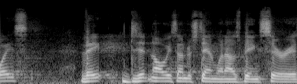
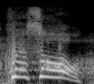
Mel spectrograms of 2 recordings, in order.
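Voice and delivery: very high, stretched-out mock holler; hammed-up high-pitched call from a distance; imitated yell. Wife on the porch to husband in the garage, imitated yell. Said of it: "I hear her yell to me".

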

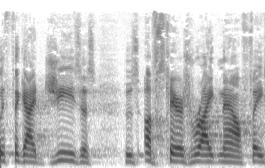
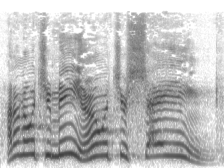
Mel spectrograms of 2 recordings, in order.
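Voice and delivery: high, loud panicky denial; flustered denial; 12 semitones higher, 7 dB louder than usual. Acted. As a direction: brush them off in a panic. Peter's flustered denial acted.

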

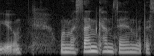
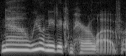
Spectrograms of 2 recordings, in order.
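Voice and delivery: retold objection; 7 semitones higher, 4 dB louder than usual. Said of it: "And I'm like".

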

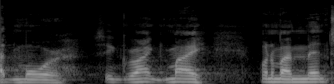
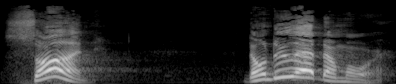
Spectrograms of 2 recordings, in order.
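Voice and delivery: much louder and higher, a father's shout; stern rebuke; 9 semitones higher, 17 dB louder, slower than usual. Retold or imitated. A father rebuking his hard-headed son, loud stern shout. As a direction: bark it out like a firm father. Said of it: "Sometimes, like".

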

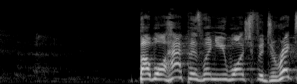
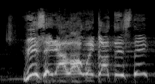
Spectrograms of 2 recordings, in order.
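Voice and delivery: much higher, gushing with excitement; thrilled. Retold or imitated. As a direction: squeal it like a kid with a treat. Thrilled renter, seven-day rental.

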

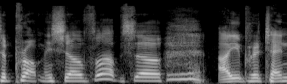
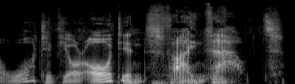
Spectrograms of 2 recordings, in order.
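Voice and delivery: whisper; 9 semitones lower, 6 dB quieter than usual. Acted. Interrogator leans in to threaten.

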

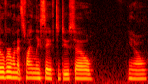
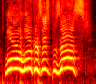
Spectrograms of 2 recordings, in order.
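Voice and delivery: much higher, much louder panicked yelling; 18 dB louder than usual. Retold or imitated. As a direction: shout to wake a sleeping mother in terror.

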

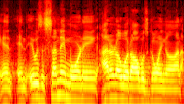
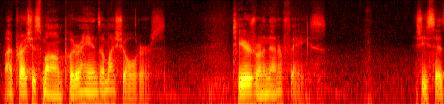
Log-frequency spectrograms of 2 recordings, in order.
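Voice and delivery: much softer and lower, sincere; tender hush; 5 semitones lower, 15 dB quieter than usual. Real, not acted. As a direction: speak gently as mother apologizing. Tender retelling of mom's apology.

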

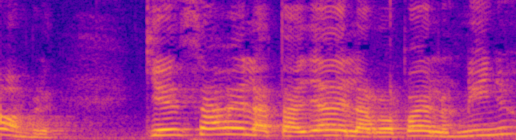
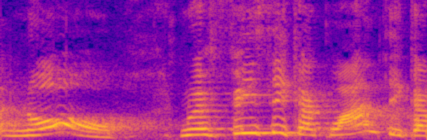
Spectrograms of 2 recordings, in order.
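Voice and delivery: usual speaking voice

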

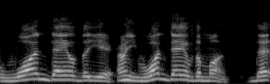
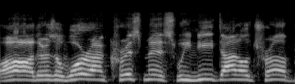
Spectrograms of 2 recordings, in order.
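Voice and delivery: mock outraged conservative; 3 semitones higher, 7 dB louder than usual. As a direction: ham up an outraged right-winger. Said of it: "and, you know".

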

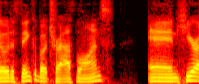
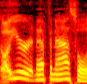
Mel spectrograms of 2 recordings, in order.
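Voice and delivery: mock offended; 9 semitones higher, faster than usual. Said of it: "They're like".

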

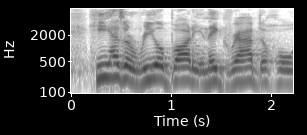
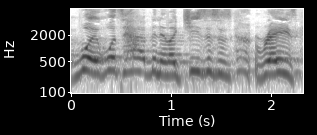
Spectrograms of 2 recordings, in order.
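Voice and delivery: freaking out; 7 semitones higher, 3 dB louder than usual. Retold or imitated. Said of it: "They're like".

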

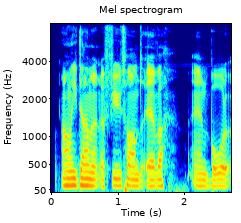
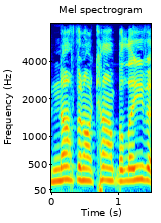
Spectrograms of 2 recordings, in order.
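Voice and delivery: raised pitch, mildly shocked protest; shocked denial; 9 semitones higher, 3 dB louder than usual. Retold or imitated. Traveller answering the officer who found marijuana, shocked. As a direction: insist you are amazed yourself. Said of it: "I was in more in shock".

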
